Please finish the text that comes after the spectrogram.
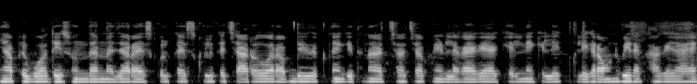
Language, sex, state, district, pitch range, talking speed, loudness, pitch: Hindi, male, Chhattisgarh, Kabirdham, 125-130 Hz, 265 wpm, -18 LUFS, 130 Hz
